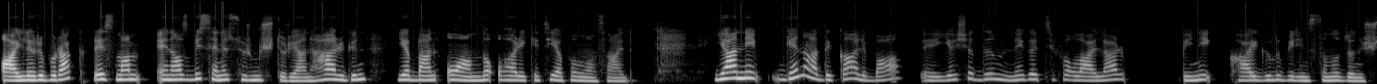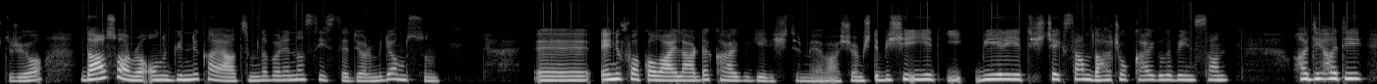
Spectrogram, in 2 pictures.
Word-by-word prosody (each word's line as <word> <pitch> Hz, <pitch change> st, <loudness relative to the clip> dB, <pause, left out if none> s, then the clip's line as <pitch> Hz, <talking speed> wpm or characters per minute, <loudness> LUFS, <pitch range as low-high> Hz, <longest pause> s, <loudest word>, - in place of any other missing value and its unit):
ayları 195 Hz, +1 st, +7 dB
bırak, 235 Hz, +7 st, +2 dB
resmen 230 Hz, 0 st, +3 dB
en 220 Hz, 0 st, +2 dB
az 220 Hz, 0 st, +2 dB
1 255 Hz, -, +3 dB
sene 225 Hz, -4 st, +1 dB
sürmüştür, 205 Hz, -5 st, -2 dB
yani, 165 Hz, 0 st, -1 dB
her 235 Hz, +5 st, +3 dB
gün 215 Hz, +4 st, 0 dB, 0.3 s
,ya, 215 Hz, -2 st, +1 dB
ben, 205 Hz, 0 st, +1 dB
o 215 Hz, -, +1 dB
anda 195 Hz, +1 st, +2 dB
o 200 Hz, -, -4 dB
hareketi 195 Hz, +1 st, -3 dB
yapamasaydım. 170 Hz, -4 st, -5 dB, 0.8 s
Yani, 285 Hz, +3 st, +6 dB, 0.2 s
genelde 270 Hz, -, -1 dB
galiba, 220 Hz, +1 st, -6 dB, 0.2 s
eee, 185 Hz, -, -8 dB
yaşadığım 220 Hz, +3 st, -6 dB
negatif 220 Hz, +1 st, -7 dB
olaylar 195 Hz, +3 st, -5 dB, 0.6 s
beni 195 Hz, +4 st, -2 dB, 0.2 s
kaygılı 190 Hz, +1 st, -4 dB
bir 190 Hz, -, -4 dB
insana 175 Hz, 0 st, -3 dB
dönüştürüyor. 165 Hz, +4 st, -3 dB, 0.4 s
Daha 250 Hz, +5 st, +8 dB
sonra 220 Hz, -, +3 dB
onu 205 Hz, 0 st, +1 dB
günlük 215 Hz, +4 st, +1 dB
hayatımda 180 Hz, -1 st, -1 dB
böyle 200 Hz, +1 st, -1 dB
nasıl 220 Hz, -1 st, -4 dB
hissediyorum, 170 Hz, -2 st, -4 dB
biliyor 240 Hz, +7 st, -2 dB
musun? 200 Hz, -7 st, -4 dB, 1.0 s
Eee, 190 Hz, 0 st, +1 dB
en 230 Hz, +2 st, +7 dB
ufak 240 Hz, -3 st, +1 dB
olaylarda 185 Hz, 0 st, +3 dB
kaygı 180 Hz, -5 st, -3 dB
geliştirmeye 155 Hz, -1 st, -6 dB
başlıyorum. 170 Hz, +3 st, -3 dB
İşte 185 Hz, +3 st, -2 dB
bir 210 Hz, -, +2 dB
şeyi 235 Hz, +3 st, 0 dB
iyi 225 Hz, -1 st, +3 dB, 0.2 s
i -, -, -22 dB, 0.2 s
bir 220 Hz, -, +5 dB
yere 235 Hz, 0 st, +6 dB
yetişeceksem 230 Hz, 0 st, +1 dB
daha 200 Hz, +1 st, +1 dB
çok 215 Hz, -1 st, -5 dB
kaygılı 210 Hz, 0 st, -2 dB
bir 215 Hz, -, 0 dB
insan, 205 Hz, 0 st, -1 dB, 0.6 s
"Hadi, 255 Hz, 0 st, +4 dB
hadi, 265 Hz, 0 st, +5 dB
205 Hz, 135 wpm, -22 LUFS, 185-225 Hz, 1.0 s, Daha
